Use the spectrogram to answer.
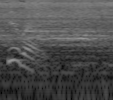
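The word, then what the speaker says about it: きれい: English native speakers often pronounce it like the R sound in English and say kirei.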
